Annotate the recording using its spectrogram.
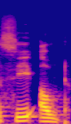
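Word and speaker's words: cout: आपको पहले बताया की ये सी ओ यू टी लिखा हुआ है इसको हम प्रोनाउंसड करते हैं सी आउट और ये क्या है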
